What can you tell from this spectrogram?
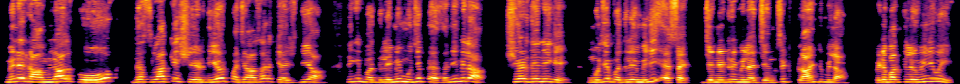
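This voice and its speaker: Male tutor with a high-pitched voice, playful classroom storyteller, checks understanding constantly. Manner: playful, keeps asking if it is clear, makes sound effects. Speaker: teacher.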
